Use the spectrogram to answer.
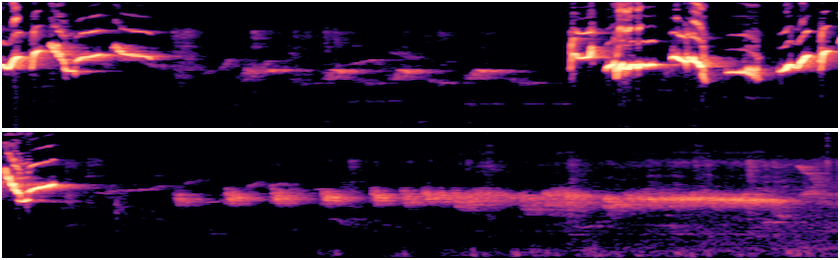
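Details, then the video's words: Oriental magpie-robin song: loud whistled and slurred phrases with sharp upward and downward sweeps, broken by quieter, evenly spaced short notes, then a softer, steady buzzy trill at the end. "Dengar Suara Asli Kacer Ini"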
